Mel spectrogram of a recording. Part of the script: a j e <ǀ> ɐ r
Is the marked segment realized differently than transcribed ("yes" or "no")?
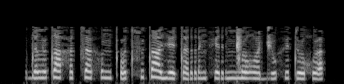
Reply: yes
